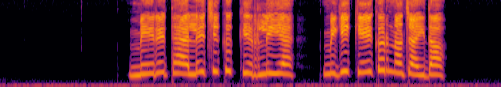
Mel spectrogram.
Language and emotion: Dogri, fearful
